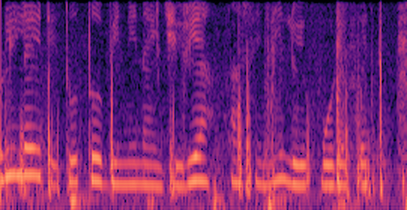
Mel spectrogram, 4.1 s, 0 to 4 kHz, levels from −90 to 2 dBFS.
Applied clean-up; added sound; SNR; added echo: none; Walk, footsteps; 9 dB; none.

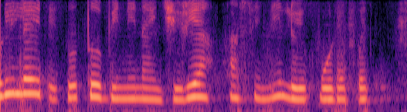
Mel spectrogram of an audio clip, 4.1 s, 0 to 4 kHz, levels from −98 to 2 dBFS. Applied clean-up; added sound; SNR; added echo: neural separator model SepFormer DNS4.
